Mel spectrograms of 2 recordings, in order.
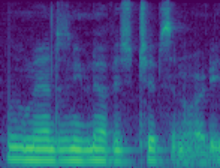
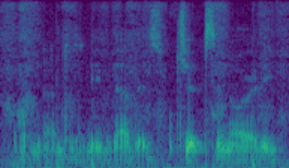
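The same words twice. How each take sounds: First: A low voice without any rumble. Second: A low voice with a rumble added. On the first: "It could it could go lower" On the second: "And then we add the rumble"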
